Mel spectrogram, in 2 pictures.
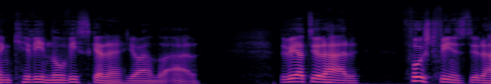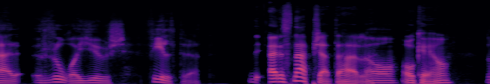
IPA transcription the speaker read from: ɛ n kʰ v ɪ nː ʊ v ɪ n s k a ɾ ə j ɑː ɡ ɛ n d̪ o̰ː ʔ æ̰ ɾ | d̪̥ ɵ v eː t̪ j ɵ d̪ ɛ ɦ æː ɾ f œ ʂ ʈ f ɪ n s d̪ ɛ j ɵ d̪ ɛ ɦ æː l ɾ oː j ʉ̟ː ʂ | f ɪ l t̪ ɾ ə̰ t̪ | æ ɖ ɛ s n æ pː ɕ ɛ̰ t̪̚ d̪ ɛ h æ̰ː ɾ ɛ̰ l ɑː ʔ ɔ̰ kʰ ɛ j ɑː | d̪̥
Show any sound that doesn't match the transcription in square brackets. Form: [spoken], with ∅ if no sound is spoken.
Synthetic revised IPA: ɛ n kʰ v ɪ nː ʊ v ɪ [∅] s k a ɾ ə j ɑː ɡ ɛ n d̪ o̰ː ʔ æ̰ ɾ | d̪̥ ɵ v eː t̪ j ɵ d̪ ɛ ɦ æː ɾ f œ ʂ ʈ f ɪ n s d̪ ɛ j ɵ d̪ ɛ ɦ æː [ɾ] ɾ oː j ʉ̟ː ʂ | f ɪ l t̪ ɾ ə̰ t̪ | æ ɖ ɛ s n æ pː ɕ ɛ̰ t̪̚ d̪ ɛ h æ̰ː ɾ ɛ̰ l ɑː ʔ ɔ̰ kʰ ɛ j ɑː | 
